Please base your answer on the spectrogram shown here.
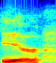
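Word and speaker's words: עיר: Now, the Hebrew noun ayar, pronounced ear, like the body part, is the word known for city, town, or permanent settling, but it is also the exact same word for watcher.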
